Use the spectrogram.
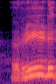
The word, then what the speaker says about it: read: लगाइए, books are नॉट, रीड का V3 क्या आता है, READ ही आता है, लेकिन उसको प्रोनाउंस किया जाता है रेड, books are नॉट रेड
